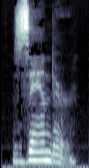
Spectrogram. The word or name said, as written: zander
